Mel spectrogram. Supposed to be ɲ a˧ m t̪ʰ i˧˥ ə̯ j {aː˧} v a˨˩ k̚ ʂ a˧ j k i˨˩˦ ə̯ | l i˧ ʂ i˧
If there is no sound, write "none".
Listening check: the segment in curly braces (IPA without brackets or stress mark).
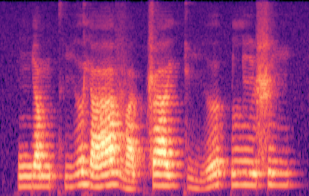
aː˧˥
